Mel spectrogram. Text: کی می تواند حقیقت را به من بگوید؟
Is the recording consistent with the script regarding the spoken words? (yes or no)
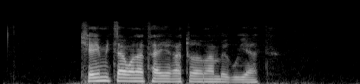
yes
